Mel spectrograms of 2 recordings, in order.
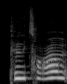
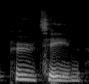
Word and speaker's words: poutine: it's not pronounced pan I was taught in French that if it's I ne E ending you say uh putan is a very rude word I don't think I should even be saying it do not say that it is poutin so also Canadian French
